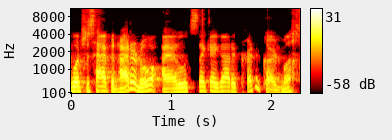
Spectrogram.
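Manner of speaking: high-pitched, hurried confusion; retold bewilderment. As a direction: replay being baffled in front of Mom. Retold bewildered exchange with mom.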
